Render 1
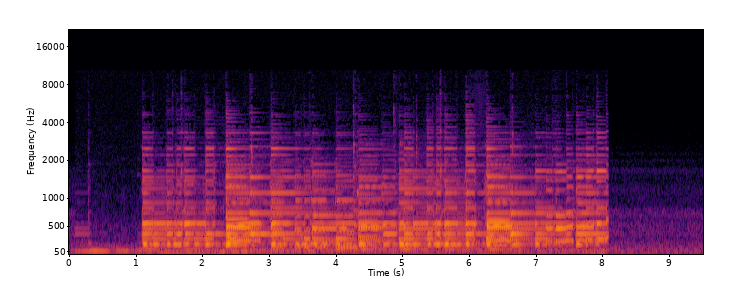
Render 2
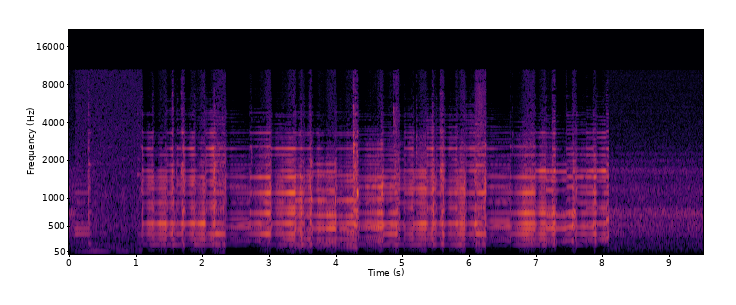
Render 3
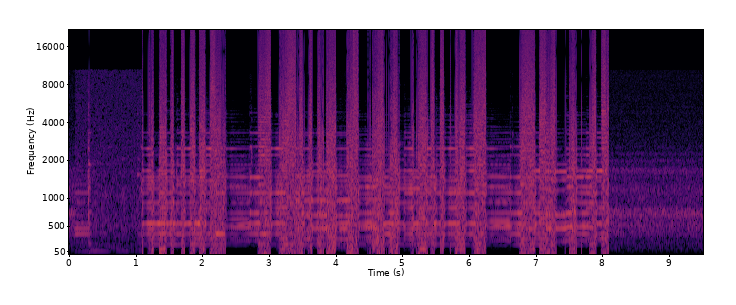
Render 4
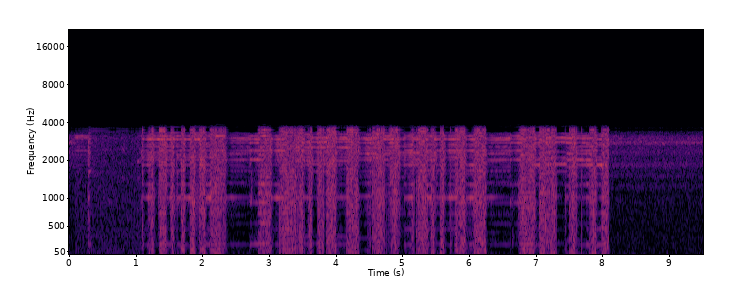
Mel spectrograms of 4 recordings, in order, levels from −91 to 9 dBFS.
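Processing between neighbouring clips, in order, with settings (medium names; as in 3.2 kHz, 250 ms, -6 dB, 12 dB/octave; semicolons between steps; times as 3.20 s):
compressor with a negative ratio -28 dBFS, ratio -0.5; high-pass 950 Hz 12 dB/octave; trim +5 dB
integer overflow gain 29.5 dB
rattle on loud lows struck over -51 dBFS, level -36 dBFS; flange 1.1 Hz, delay 2.4 ms, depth 7.1 ms, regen +71%; frequency inversion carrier 3.5 kHz; trim +1.5 dB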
